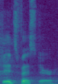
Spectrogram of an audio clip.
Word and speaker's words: Pfister: The manufacturer is Pfister, but it's spelled Pfister. Yeah. No, it's Fister.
